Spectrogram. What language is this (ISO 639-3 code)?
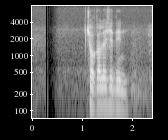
ben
